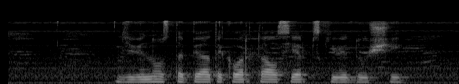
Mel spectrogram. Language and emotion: Russian, neutral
